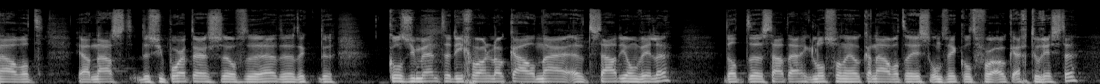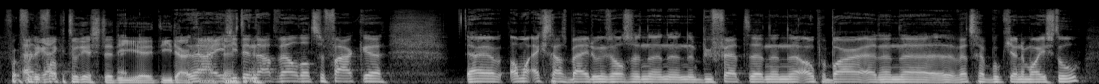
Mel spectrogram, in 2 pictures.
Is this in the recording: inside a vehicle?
no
